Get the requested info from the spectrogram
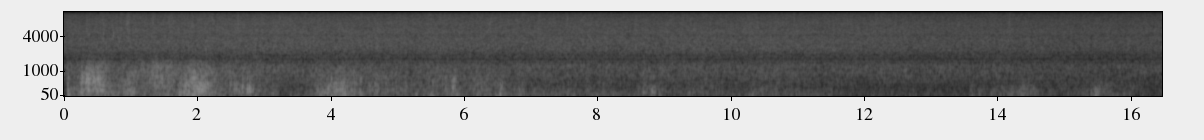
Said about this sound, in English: And in the background, if we bring it up a bit, you'll hear some of the sounds of rain as we're recording this.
